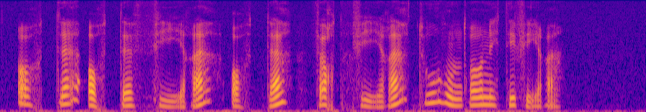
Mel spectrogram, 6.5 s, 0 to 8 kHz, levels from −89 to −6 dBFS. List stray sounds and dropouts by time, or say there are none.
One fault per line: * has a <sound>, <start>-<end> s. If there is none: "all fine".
* has a dropout, 3.4-3.5 s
